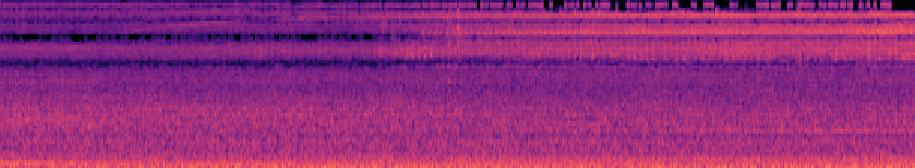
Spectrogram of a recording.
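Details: LBZ Duramax diesel rumbling evenly with a faint, high, steady turbo whistle on top; turbocharger whine, no fault evident beyond that.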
